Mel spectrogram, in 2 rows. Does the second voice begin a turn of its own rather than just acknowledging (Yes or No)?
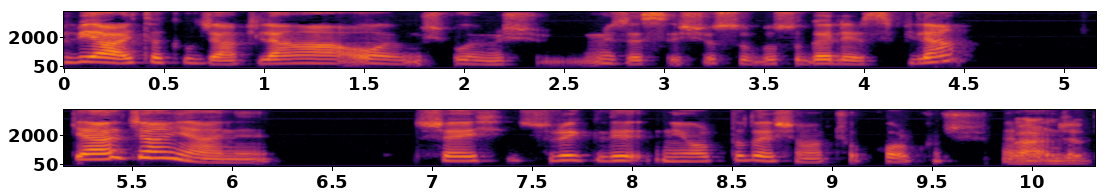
Yes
